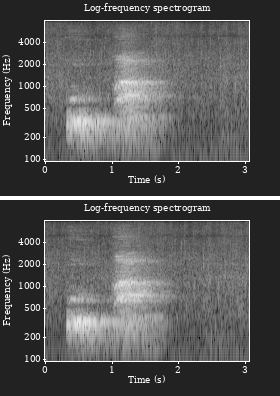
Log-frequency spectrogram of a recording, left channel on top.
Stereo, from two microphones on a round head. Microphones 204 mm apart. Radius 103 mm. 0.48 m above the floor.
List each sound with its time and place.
0.3 s a shout: 5° right (ahead or behind), 1.2 m; by 1.7 s 35° right (ahead or behind), 1.9 m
